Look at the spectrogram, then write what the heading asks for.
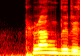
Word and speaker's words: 플랑드르: 유명한 3부작이 얻습니다 자 플란다스의개 지방은 플랑 드 주 의 영어식 발음 인데요 플랑드르 지역은 유럽의 역사에서 도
